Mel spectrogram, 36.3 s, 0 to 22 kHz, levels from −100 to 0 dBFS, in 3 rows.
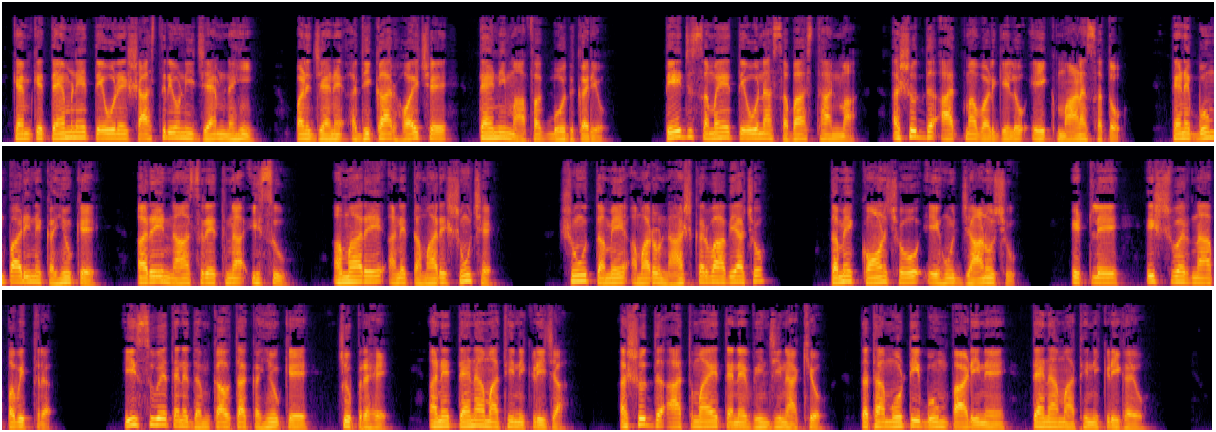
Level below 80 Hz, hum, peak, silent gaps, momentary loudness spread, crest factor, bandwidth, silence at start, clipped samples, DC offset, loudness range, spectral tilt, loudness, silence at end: -50 dBFS; none; 0 dBFS; 6.19-6.49 s, 8.67-8.74 s, 11.32-11.50 s, 17.23-17.54 s, 19.90-20.22 s, 22.40-22.58 s, 24.87-25.27 s; 7 LU; 18 dB; 14 kHz; 0.1 s; under 0.1%; under 0.1%; 1 LU; -5.5 dB/octave; -18 LUFS; 0.65 s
